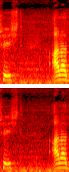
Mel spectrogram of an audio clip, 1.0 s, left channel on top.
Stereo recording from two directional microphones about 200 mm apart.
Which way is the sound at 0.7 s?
5° left (ahead or behind).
